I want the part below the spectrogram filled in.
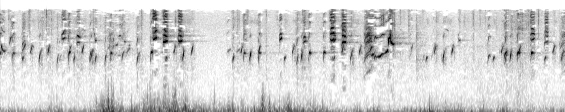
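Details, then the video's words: Goldfinch song: a fast, continuous jumble of bright, high twitters and tinkling notes, with a steady low rumble of wind beneath. "Goldfinch Serenade"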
